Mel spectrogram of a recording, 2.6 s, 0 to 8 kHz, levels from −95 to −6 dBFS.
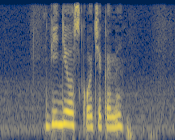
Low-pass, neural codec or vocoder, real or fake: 7.2 kHz; none; real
